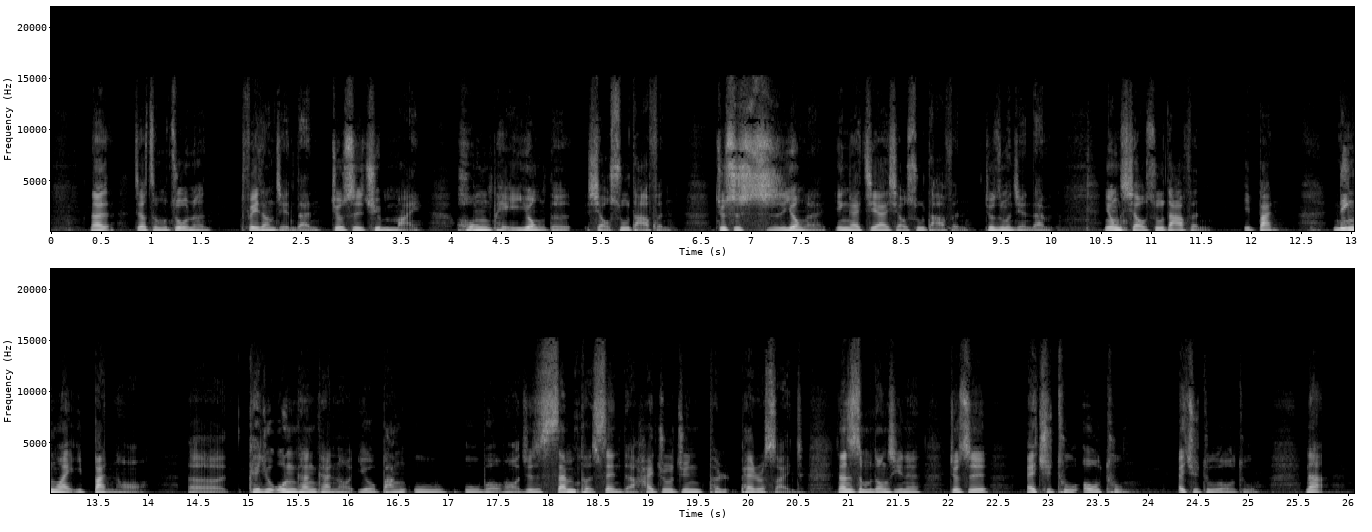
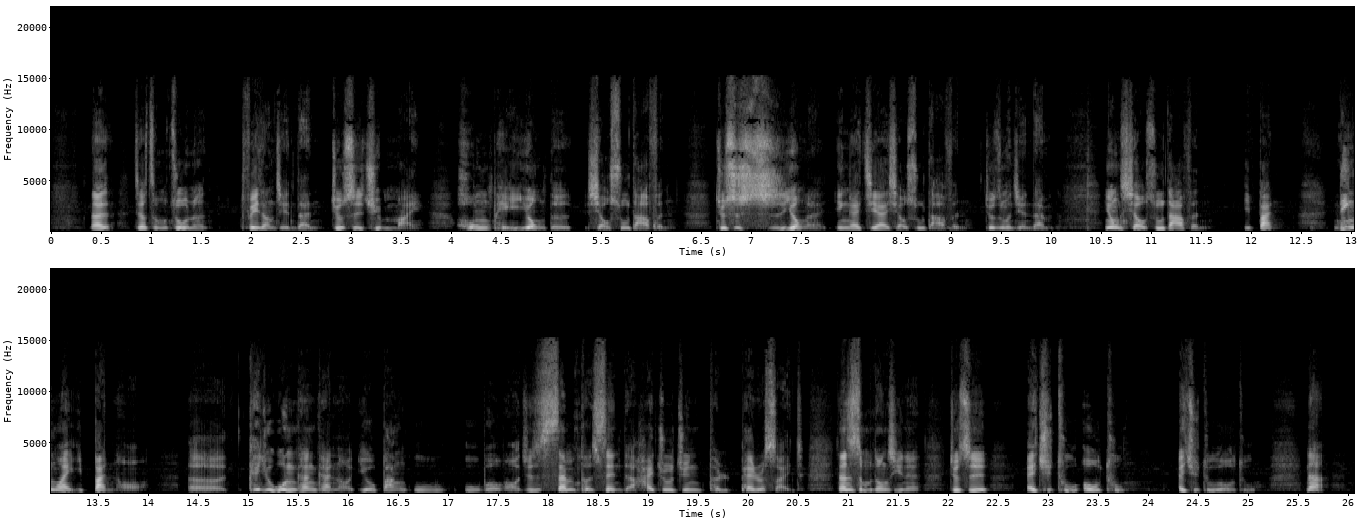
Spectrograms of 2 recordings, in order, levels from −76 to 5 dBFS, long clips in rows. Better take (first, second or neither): first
